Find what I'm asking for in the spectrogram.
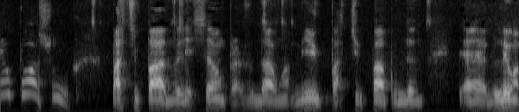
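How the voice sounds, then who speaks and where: A man talks at a very fast pace with a dry, close sound with no echo. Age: 70s. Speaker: former politician. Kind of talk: interview. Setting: live video stream.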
